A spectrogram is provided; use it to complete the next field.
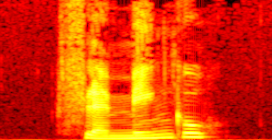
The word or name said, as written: flamenco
